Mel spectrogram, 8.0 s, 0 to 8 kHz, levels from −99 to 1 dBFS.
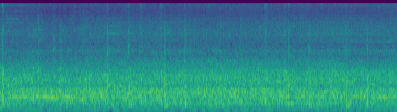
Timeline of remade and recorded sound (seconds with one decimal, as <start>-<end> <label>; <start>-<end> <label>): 0.0-1.1 recorded; 1.1-1.8 remade; 1.8-8.0 recorded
